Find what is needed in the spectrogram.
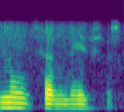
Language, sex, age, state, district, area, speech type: Hindi, male, 18-30, Rajasthan, Nagaur, rural, conversation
